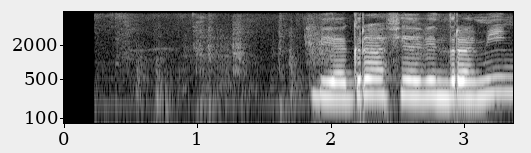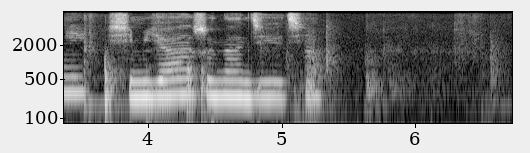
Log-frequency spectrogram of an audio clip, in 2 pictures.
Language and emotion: Russian, neutral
